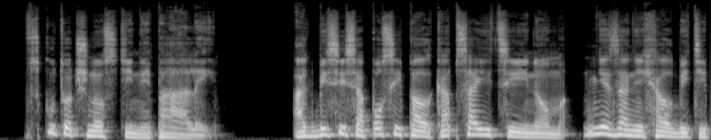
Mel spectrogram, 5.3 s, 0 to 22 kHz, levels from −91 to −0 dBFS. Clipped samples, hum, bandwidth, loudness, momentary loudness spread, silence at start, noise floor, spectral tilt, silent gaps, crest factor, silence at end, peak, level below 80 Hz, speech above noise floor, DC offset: under 0.1%; none; 16.5 kHz; -19 LUFS; 5 LU; 0.2 s; -69 dBFS; -5.5 dB/octave; none; 16 dB; 0 s; -2 dBFS; -46 dBFS; 51 dB; under 0.1%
